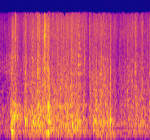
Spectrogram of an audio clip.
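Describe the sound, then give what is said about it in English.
Pigeons coo softly and continuously in a pigeon loft, several birds overlapping in a low, burbling murmur with faint rustling and wingbeats, no one speaking. “He's checking pigeon droppings.”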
